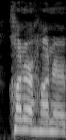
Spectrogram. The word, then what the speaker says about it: Hunter x Hunter: comments I know that some people pronounce it hunter hunter because you know the X is silent or whatever but just let it happen but I feel like hunter x hunter is one of those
